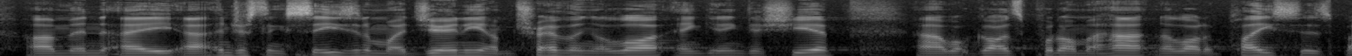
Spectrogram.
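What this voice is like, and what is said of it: Husky, worn voice with a cold. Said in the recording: “I got up sounding husky ... I do apologize for my voice ... it's starting to take a toll on my voice. Plus, after a few weeks of intense travel, a cold seems to be besetting me.”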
